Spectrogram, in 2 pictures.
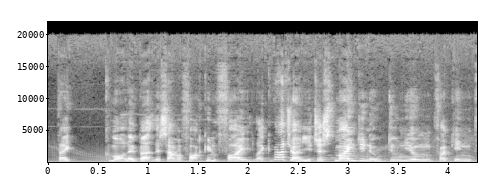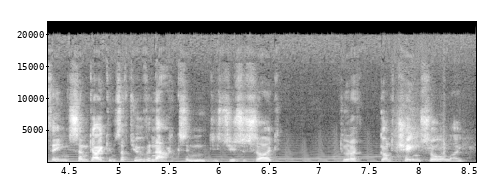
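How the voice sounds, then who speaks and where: Sweary, sarcastic man reviewing films. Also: high-pitched. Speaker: horror film reviewer reacting while watching. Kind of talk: casual mocking film commentary.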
